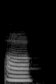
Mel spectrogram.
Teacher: आ पूरा मुंह खुला है तो ये विवृत है, तो ना तो ये संवृत है ना अर्धसंवृत।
